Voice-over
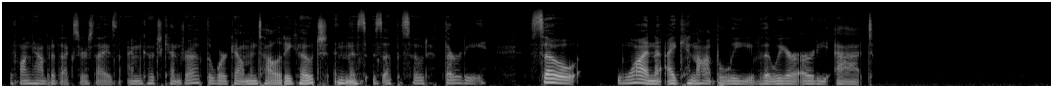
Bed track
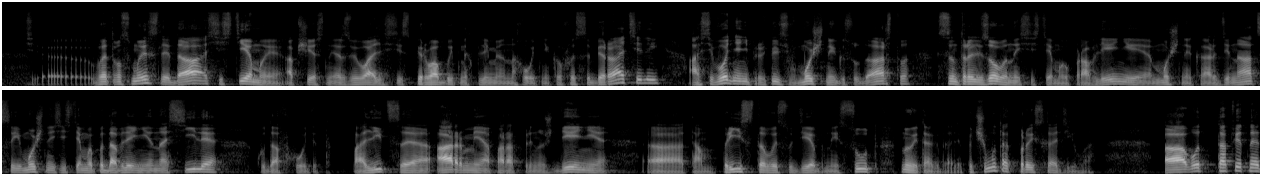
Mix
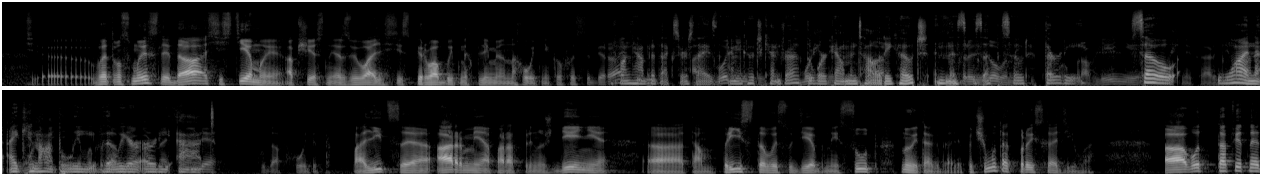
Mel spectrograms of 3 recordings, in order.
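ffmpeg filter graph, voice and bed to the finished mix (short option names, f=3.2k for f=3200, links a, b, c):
-filter_complex "[0:a]adelay=6000,volume=-3.5dB[a];[1:a]volume=13dB,afade=t=out:st=5.17:d=0.77:silence=0.16788,afade=t=in:st=15.42:d=0.42:silence=0.199526[b];[a][b]amix=inputs=2:normalize=0"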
